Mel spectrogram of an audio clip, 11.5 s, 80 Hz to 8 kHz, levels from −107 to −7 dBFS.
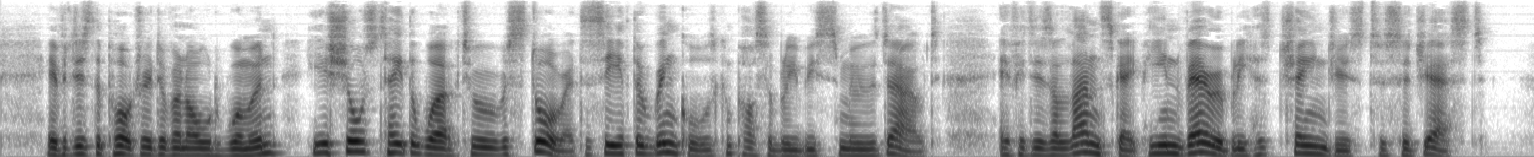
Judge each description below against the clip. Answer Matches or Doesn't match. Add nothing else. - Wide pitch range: Doesn't match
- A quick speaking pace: Matches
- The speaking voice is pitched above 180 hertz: Doesn't match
